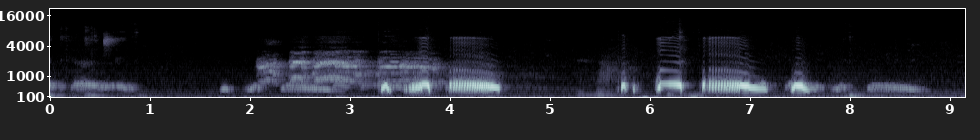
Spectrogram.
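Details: Spotted dove decoy singing thổ-style: soft cooing, loud stressed coos in two groups with bent, downslurred notes; higher chirping from another bird is heard early on.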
